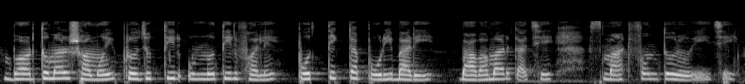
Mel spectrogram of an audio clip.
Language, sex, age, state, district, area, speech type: Bengali, female, 18-30, West Bengal, Bankura, urban, spontaneous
